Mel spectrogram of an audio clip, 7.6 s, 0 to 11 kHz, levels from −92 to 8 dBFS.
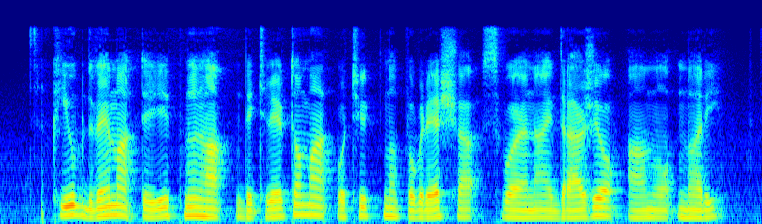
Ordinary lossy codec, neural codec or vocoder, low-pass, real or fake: none; codec, 16 kHz, 0.5 kbps, FunCodec, trained on LibriTTS, 25 frames a second; 7.2 kHz; fake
